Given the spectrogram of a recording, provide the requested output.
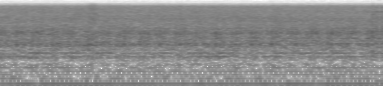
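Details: Venol electric fan after a noise repair using a small piece of pen cap, reassembled and plugged in: smooth, steady low hum with even airflow hiss, no ticking or rubbing; running normally.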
